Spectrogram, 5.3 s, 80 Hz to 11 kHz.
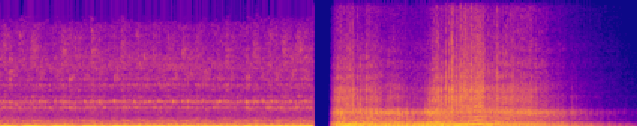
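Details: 1966 Ford Mustang GT coupe, revived after 15 years stored in a Texas garage: engine catches and settles into a deep steady rumble with a brief blip before fading; healthy start and run.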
